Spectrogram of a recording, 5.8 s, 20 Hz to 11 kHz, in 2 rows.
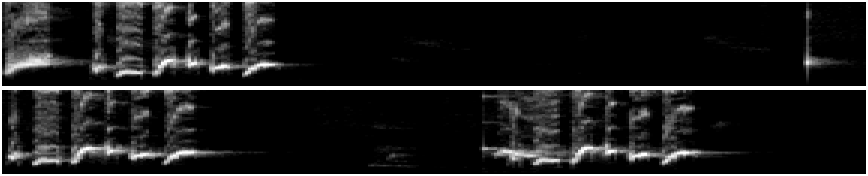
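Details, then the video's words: Three bursts of quick, bubbling whistled notes from a Red-whiskered bulbul, Thai song played daily so young birds learn it, each burst roughly a second long with quiet gaps. "นกกรงหัวจุก | Thailand bird, 30 นาทีทุกเช้า เพื่อให้นกเรียนรู้ที่จะพูดได้อย่างรวดเร็วและหนักแน่น"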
